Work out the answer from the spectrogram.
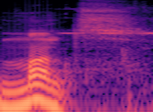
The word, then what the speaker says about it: months: hear how he said months okay just like i say m-u-n-t-s okay there's no t-h pronunciation all right it's months yeah i think you're um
